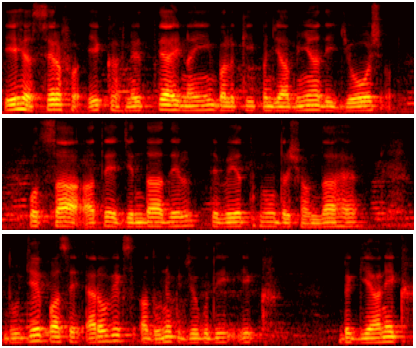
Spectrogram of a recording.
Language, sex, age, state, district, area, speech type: Punjabi, male, 45-60, Punjab, Jalandhar, urban, spontaneous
